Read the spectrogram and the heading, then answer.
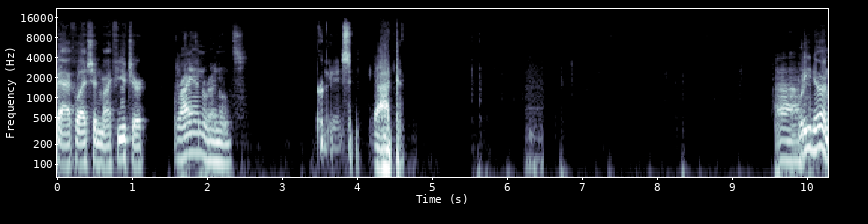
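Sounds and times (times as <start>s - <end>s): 
speech: 0.0s - 2.6s, 3.5s - 4.7s, 9.6s - 10.2s
rapid clattering computer keyboard typing: 5.5s - 9.6s.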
